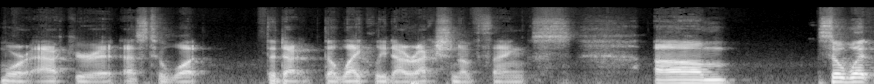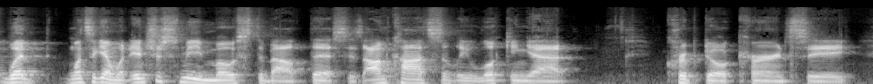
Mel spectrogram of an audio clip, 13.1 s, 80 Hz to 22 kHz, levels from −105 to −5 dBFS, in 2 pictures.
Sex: male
